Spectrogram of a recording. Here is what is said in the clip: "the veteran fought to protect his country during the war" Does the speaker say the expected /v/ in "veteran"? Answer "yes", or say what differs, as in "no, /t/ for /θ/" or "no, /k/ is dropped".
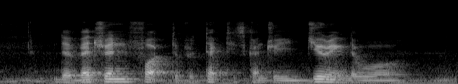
yes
